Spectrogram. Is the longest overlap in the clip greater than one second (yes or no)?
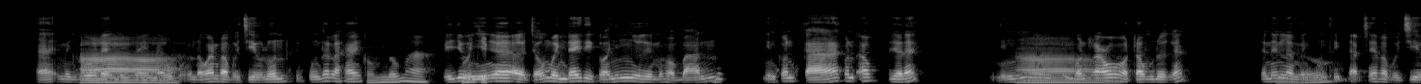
no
